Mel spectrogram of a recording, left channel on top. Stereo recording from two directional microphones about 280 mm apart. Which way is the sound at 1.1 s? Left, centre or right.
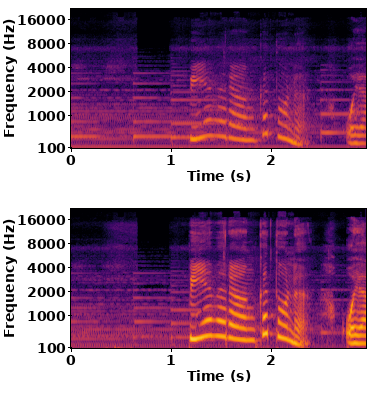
Right.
